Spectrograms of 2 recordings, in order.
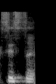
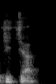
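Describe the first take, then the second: First: The word is said with s sounds. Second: The word is said with ch sounds. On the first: This is the original English form. "borrow words from English, like sister" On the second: This is the form adapted by a language without fricatives. "they'll say chicha"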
